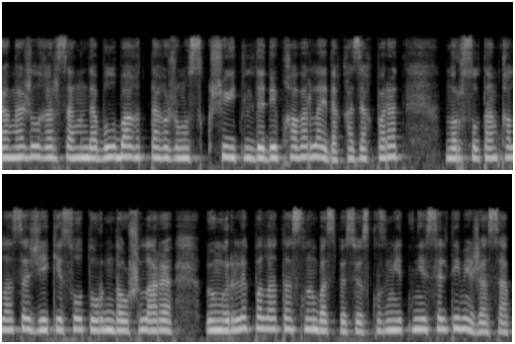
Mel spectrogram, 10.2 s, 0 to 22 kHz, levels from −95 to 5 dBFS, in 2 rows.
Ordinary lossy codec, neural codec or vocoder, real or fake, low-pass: Opus, 24 kbps; none; real; 9.9 kHz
